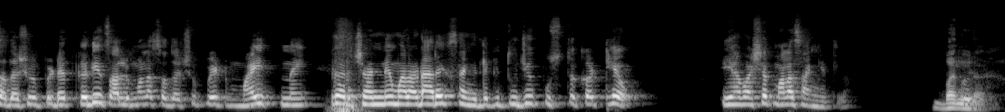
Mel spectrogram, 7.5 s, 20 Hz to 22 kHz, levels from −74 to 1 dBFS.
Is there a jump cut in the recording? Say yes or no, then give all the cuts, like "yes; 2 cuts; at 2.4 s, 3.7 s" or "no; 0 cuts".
yes; 1 cut; at 2.5 s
